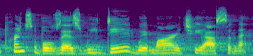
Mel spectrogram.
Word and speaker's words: Marichyasana: It's pronounced Marichyasana C.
